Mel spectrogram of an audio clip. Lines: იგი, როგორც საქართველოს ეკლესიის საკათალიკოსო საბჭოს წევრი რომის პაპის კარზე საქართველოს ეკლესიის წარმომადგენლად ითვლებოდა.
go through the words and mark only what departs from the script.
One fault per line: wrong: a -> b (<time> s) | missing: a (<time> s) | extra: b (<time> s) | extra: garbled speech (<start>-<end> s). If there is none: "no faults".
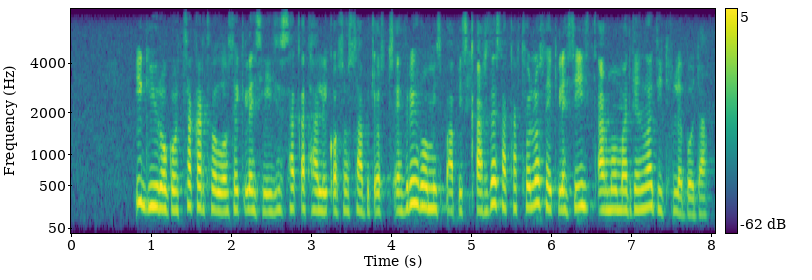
no faults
